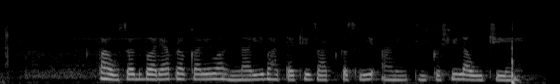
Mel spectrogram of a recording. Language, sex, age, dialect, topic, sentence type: Marathi, female, 18-24, Southern Konkan, agriculture, question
